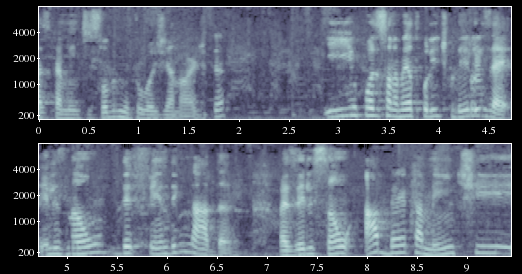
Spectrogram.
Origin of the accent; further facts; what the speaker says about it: Minas Gerais, Brazil; Não, sou de Minas.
